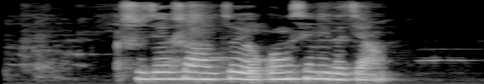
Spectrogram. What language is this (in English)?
Chinese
